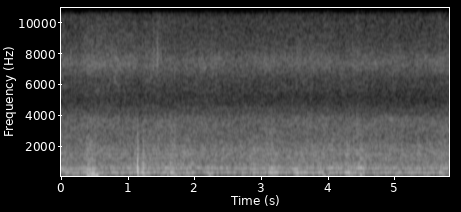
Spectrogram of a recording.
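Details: Quieter hum of Asian honey bees at an old box hive being harvested for honey; a soft, constant drone with faint overtones, one sharp click and a few light taps.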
